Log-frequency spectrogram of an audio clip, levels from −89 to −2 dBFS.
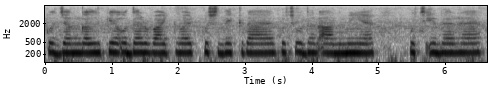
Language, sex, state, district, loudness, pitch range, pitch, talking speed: Hindi, female, Jharkhand, Deoghar, -13 LUFS, 225-230 Hz, 230 Hz, 145 wpm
